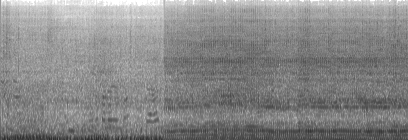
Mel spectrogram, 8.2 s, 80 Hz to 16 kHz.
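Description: Single-cylinder Honda TMX125 motorcycle engine idling with a low, uneven putter. About three seconds in the sound cuts to the engine running steadily under way, with an added hiss of riding.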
